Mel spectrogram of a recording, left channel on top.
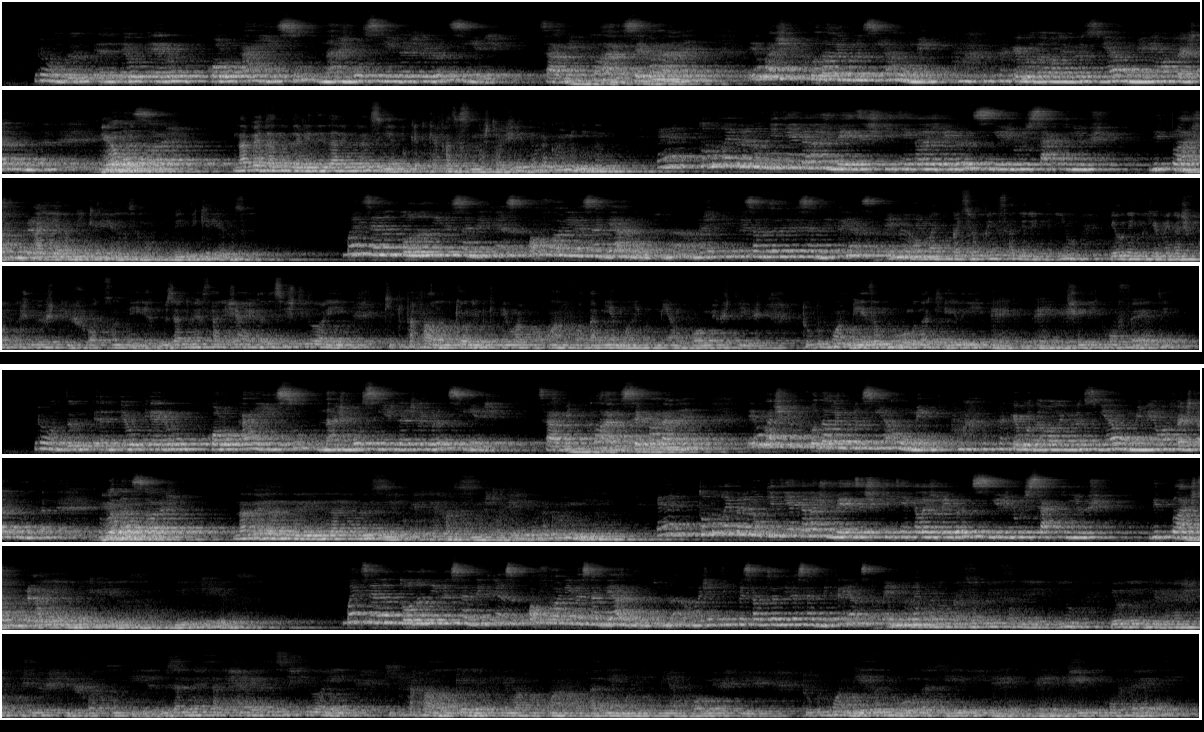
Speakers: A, on the right; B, on the left.
A: Pronto, eh, eu quero colocar isso nas bolsinhas das lembrancinhas, sabe?
B: Uhum,
A: Claro,
B: entendi.
A: separar, né? Eu acho que eu não vou dar lembrancinha a homem, <laughs> tipo para que eu vou dar uma lembrancinha a homem, né? É uma festa adulta.
B: É, Realmente,
A: Eu vou dar só
B: eu não-
A: as...
B: na verdade, não devia nem dar lembrancinha, porque tu quer fazer essa nostalgia, então vai com as meninas, né?
A: É, tu não lembra não que tinha aquelas mesas que tinha aquelas lembrancinhas nos saquinhos de plástico
B: Não, mas
A: branco,
B: aí era bem criança, não? Bem de criança.
A: mas era todo aniversário de criança. Qual foi o aniversário de adulto? Não, a gente tem que pensar nos aniversários de criança mesmo,
B: Não,
A: né?
B: mas, mas se eu pensar direitinho, eu lembro que vem nas fotos dos meus tios, fotos antigas, os aniversários já era desse estilo aí que tu tá falando, que eu lembro que tem uma, vo- uma foto da minha mãe com minha avó, meus tios, tudo com a mesa, um bolo daquele é, é, cheio de confete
